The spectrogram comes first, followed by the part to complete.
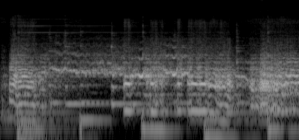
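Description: Bass trombone played with the mouthpiece pressed against a cloth face mask over the player's lips: a string of low, blaring notes that change pitch every half second to a second. A laugh comes near the end.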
